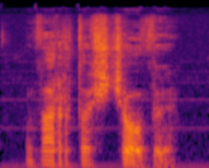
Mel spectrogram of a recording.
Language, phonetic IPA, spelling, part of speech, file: Polish, [ˌvartɔɕˈt͡ɕɔvɨ], wartościowy, adjective, Pl-wartościowy.ogg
